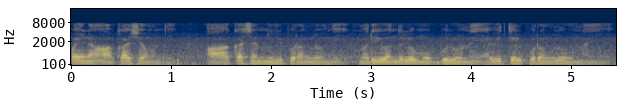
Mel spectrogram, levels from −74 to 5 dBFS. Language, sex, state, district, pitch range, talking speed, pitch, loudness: Telugu, male, Telangana, Hyderabad, 130-145 Hz, 165 wpm, 140 Hz, -15 LUFS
